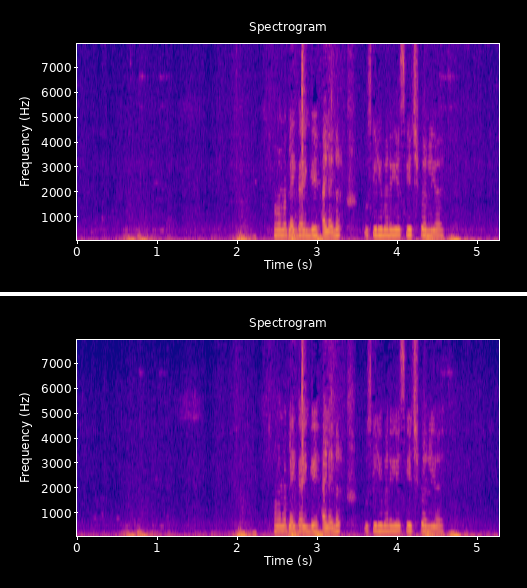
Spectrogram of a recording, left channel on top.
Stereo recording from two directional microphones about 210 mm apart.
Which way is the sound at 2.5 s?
10° left (ahead or behind).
